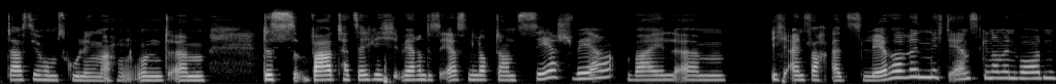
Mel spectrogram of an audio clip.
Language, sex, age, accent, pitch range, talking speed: German, female, 20-39, German, 210-255 Hz, 140 wpm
